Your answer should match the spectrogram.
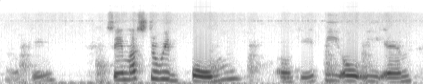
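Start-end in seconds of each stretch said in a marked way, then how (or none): none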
